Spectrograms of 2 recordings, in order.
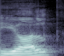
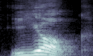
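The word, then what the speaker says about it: yolk: यॉक, नॉट यॉल्क, यॉक।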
